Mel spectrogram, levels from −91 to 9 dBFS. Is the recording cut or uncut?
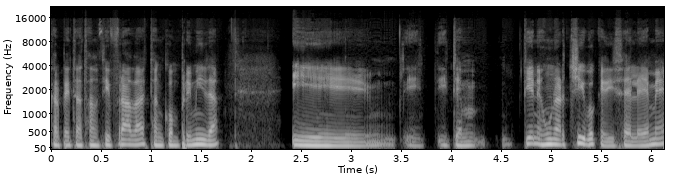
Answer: uncut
